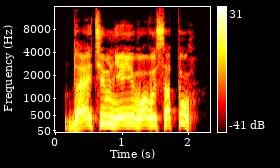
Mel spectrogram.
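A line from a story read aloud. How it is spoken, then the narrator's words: Shouted command. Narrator (Russian): крикнул капитан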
